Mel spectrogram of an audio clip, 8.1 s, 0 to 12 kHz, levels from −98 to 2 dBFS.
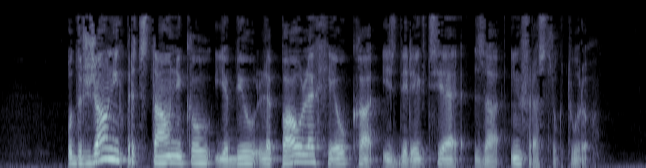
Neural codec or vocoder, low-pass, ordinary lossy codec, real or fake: none; 9.9 kHz; MP3, 32 kbps; real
